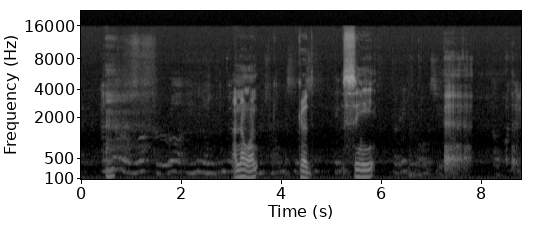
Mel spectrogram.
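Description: An elderly man speaks with animation into a close headset microphone.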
